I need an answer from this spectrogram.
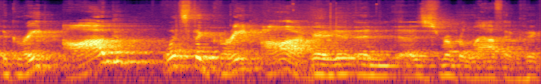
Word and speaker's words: Og: When I say the word Og, O-G, that's the way you pronounce it, what comes to mind?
